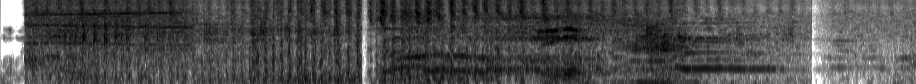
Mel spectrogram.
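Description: A helicopter roars amid loud film action sounds.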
